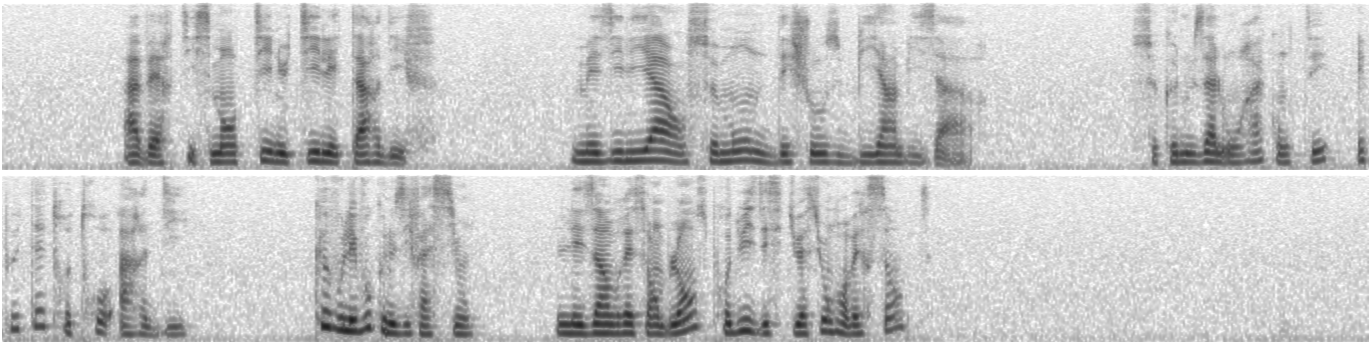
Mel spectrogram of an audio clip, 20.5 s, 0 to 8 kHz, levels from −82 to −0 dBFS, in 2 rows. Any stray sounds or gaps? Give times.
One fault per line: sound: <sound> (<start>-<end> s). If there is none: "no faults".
no faults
